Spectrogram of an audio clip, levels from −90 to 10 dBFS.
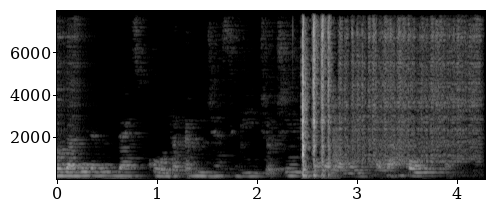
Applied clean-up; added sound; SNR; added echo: classical method WPE with log-MMSE.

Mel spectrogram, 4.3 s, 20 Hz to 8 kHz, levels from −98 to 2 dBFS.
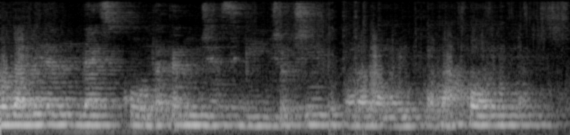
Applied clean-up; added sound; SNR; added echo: neural separator model SepFormer DNS4.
